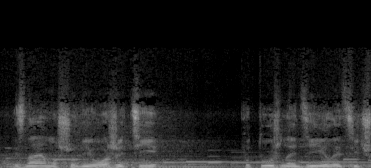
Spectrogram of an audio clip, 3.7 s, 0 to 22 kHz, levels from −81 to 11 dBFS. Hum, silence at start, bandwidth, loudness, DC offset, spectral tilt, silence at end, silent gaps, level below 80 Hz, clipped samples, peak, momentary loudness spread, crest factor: none; 0 s; 16 kHz; -27 LUFS; under 0.1%; -4.5 dB/octave; 0 s; none; -64 dBFS; under 0.1%; -10 dBFS; 12 LU; 16 dB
